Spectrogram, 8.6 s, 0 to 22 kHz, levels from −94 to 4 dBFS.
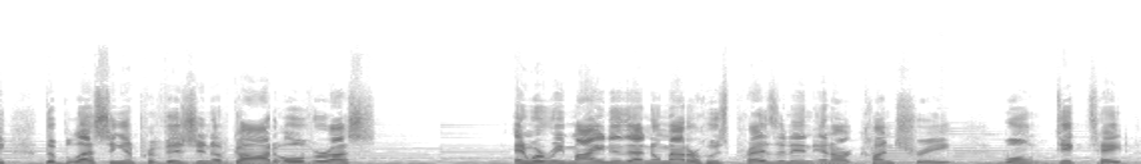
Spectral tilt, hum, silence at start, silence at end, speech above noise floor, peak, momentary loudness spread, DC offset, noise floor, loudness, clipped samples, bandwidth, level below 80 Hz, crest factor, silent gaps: -3 dB/octave; none; 0 s; 0 s; 20 dB; -24 dBFS; 8 LU; under 0.1%; -63 dBFS; -43 LUFS; under 0.1%; 15.5 kHz; under -90 dBFS; 20 dB; none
